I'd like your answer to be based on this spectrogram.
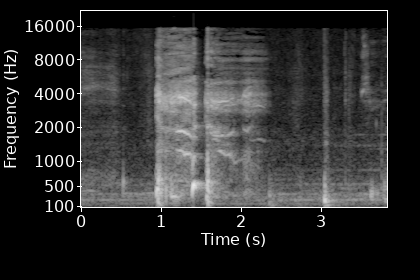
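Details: Adult with a few short, harsh cough bursts set off by laughing, in a quiet room; cough.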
